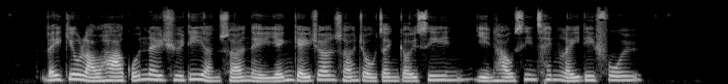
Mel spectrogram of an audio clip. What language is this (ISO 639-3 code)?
yue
